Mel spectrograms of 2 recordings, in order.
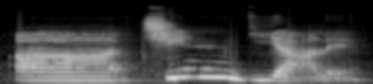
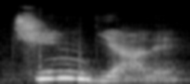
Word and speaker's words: cinghiale: Cinghiale. Here we also have the group that we have already seen, G-H-I, G. Cinghiale.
